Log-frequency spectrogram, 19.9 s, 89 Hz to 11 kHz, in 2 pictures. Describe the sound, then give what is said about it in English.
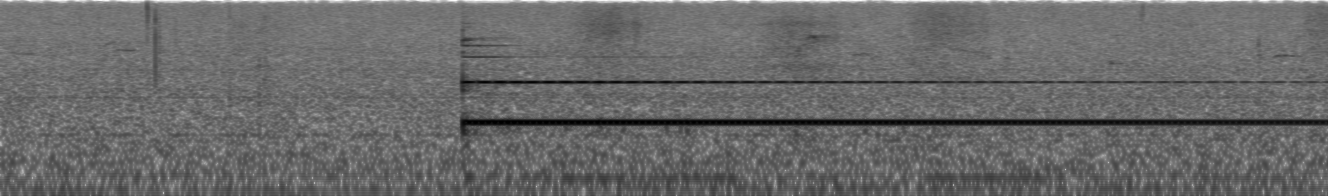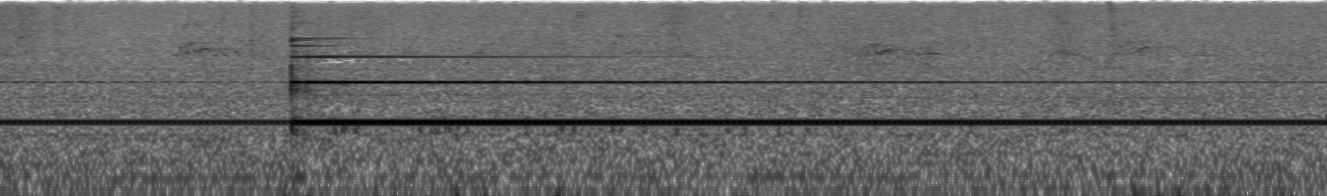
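A meditation gong is struck twice to end a meditation, several seconds apart, each strike blooming into a steady, pure ringing tone that slowly fades. No one speaks. “I am now going to ring the gong 3 times. Please listen to every sound from the gong.”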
